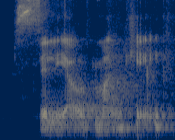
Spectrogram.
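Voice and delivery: soft whispered aside. A narrator's reading. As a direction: whisper it to the children. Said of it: "narrator aside to children".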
